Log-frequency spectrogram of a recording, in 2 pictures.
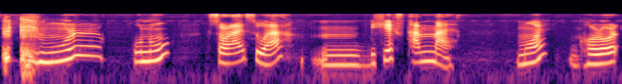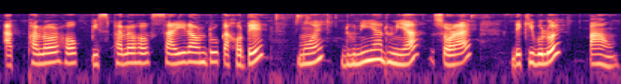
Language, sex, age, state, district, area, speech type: Assamese, female, 30-45, Assam, Dhemaji, rural, spontaneous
